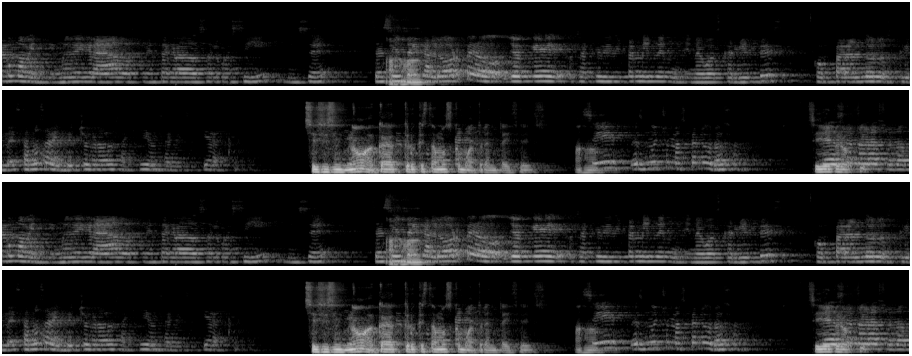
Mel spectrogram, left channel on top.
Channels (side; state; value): both; identical; correlation 1.00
